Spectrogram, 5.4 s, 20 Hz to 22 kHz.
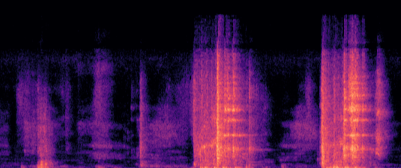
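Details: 2020 Coleman 100cc minibike that tipped over and lost its oil, throttle not working: two short rough bursts of engine roar under a second each, catching only on sprayed brake cleaner; fuel line possibly rotten in one spot, suspect fuel supply.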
